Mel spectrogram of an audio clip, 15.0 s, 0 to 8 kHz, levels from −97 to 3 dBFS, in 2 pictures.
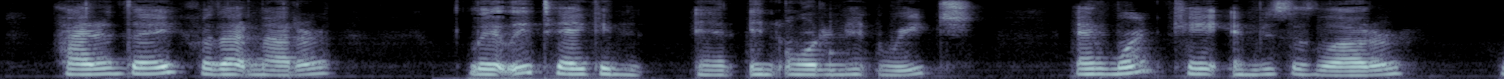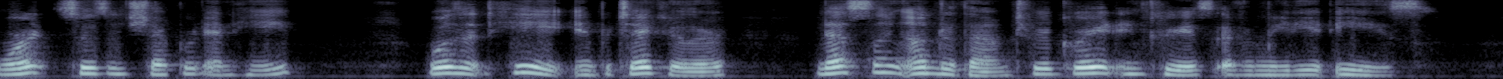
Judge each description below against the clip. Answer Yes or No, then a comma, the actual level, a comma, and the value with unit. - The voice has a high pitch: Yes, high, 195 Hz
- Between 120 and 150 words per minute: Yes, average, 140 wpm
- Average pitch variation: Yes, average, 4.0 semitones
